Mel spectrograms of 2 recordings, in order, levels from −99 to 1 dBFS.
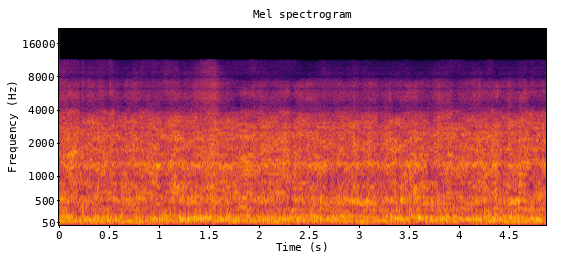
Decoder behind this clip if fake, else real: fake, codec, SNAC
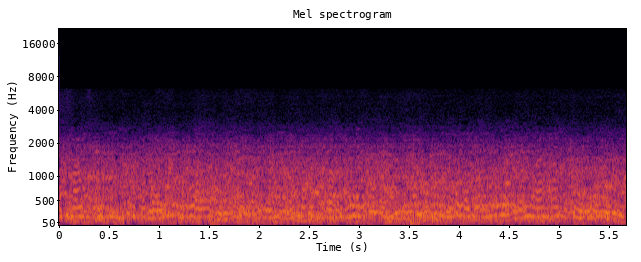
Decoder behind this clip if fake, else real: fake, codec, SNAC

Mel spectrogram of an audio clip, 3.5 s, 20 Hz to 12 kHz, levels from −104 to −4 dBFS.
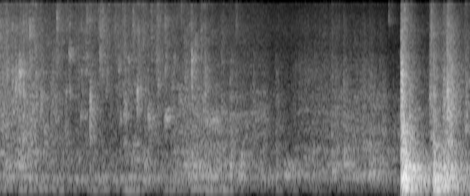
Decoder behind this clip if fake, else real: fake, vocoder, BigVGAN v2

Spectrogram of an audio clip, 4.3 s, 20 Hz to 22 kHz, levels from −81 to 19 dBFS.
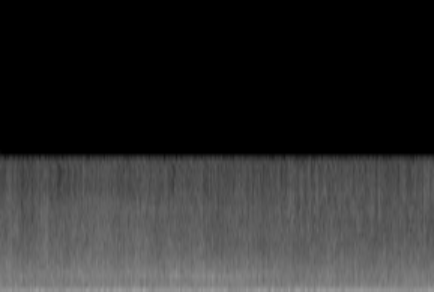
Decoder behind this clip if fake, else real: fake, vocoder, WaveNeXt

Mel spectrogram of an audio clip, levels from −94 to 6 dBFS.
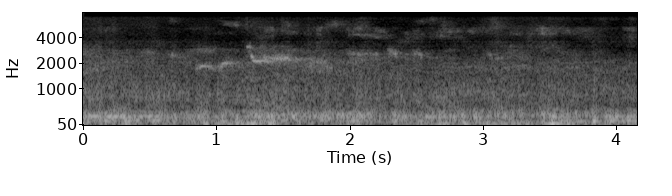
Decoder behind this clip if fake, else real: fake, codec, DAC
